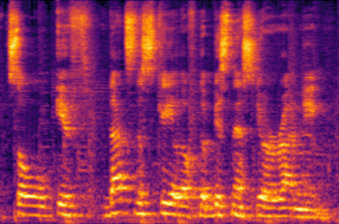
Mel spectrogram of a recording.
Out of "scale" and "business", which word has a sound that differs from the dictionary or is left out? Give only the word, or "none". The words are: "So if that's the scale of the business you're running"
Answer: business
